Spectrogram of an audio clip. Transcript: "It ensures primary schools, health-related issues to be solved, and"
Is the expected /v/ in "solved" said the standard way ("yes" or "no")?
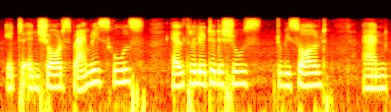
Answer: yes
